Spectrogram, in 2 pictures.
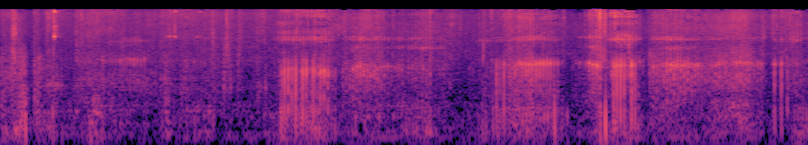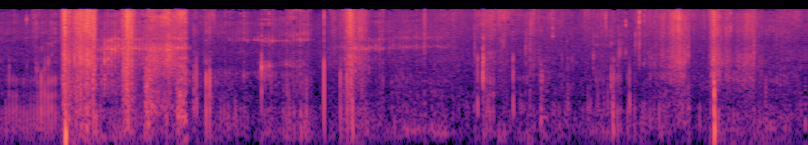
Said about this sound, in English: Up first is the weekly purr, featuring my very own cat, Charlie. She's a perfect little nihilist cat. She doesn't like anything or anyone but food.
